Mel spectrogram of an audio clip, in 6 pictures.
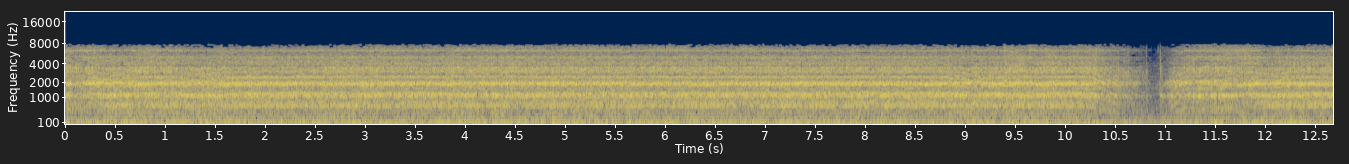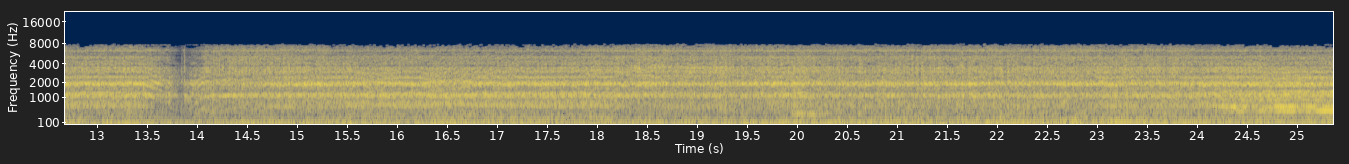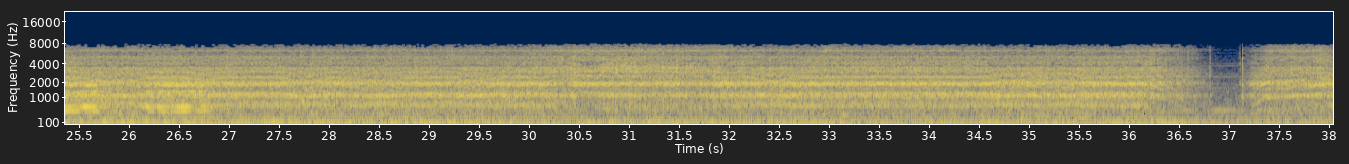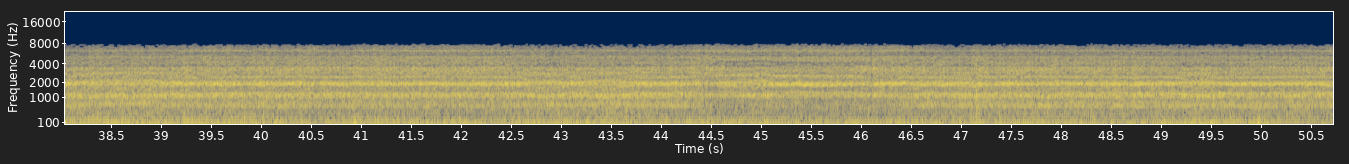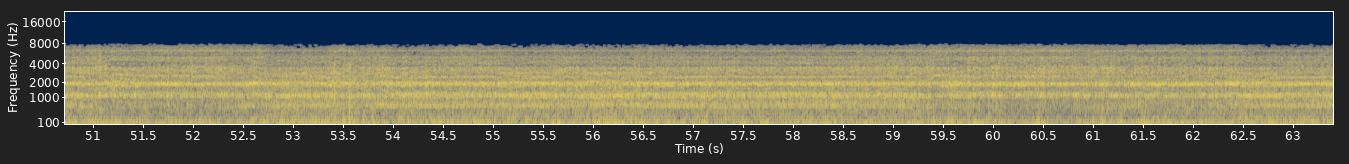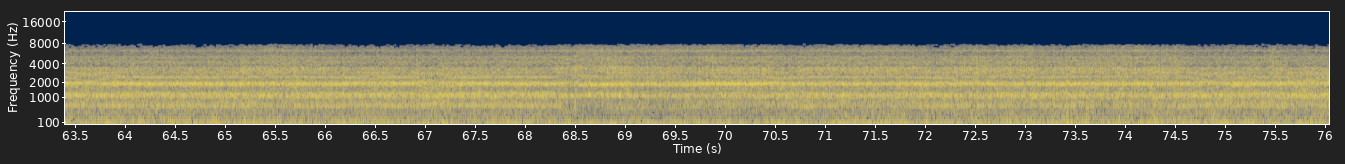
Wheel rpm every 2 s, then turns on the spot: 160, 160, 160, 160, 160, 90, 140, 150, 160, 160, 160, 160, 160, 160, 160, 160, 160, 160, 80, 160, 160, 160, 160, 160, 160, 160, 160, 160, 160, 160, 160, 160, 160, 160, 160, 160, 160, 160.
none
